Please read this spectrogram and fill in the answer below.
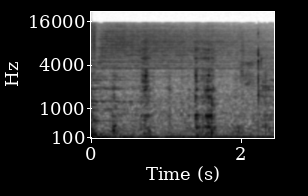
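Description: Faint handling sounds of fingers pulling embroidery-floss strings taut while tying a knot: a few soft ticks over a steady low hum.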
